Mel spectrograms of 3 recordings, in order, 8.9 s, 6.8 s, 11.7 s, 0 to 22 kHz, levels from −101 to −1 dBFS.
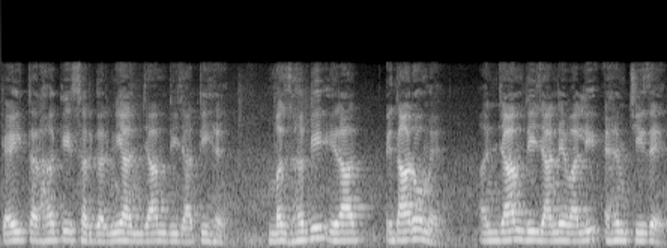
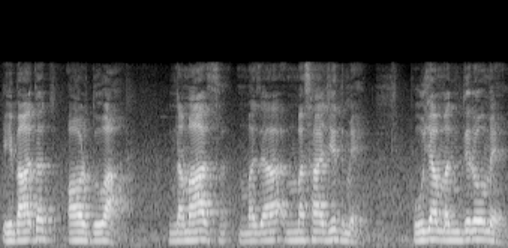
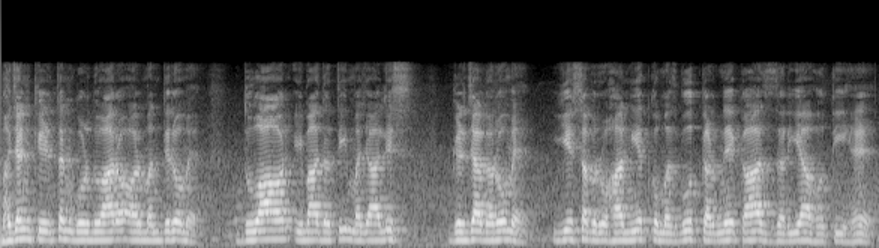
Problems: constant background noise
